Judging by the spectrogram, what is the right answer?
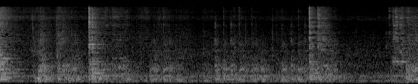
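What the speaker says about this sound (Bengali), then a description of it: "তেলের সাথে টমেটো বেশ ভালো করে মিক্সড করে দেব।" A spoon stirring sliced tomato into fish oil and onions in a pan, clattering and scraping against the metal in uneven bursts, close and fairly loud, with no voices.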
